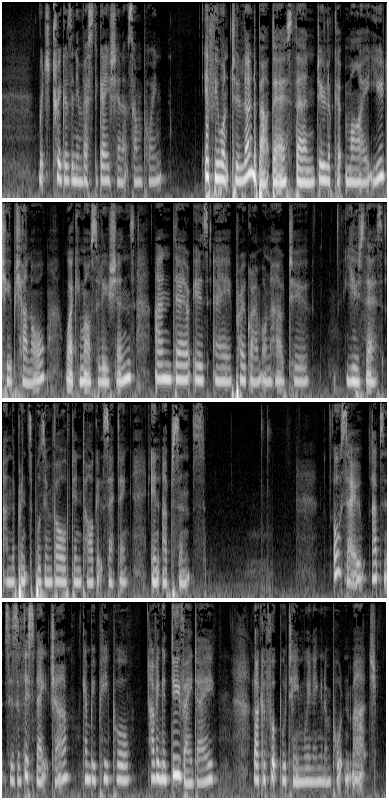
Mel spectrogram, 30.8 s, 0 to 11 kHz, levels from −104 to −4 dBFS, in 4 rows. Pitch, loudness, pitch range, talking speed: 200 Hz, -26 LUFS, 185-220 Hz, 125 wpm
